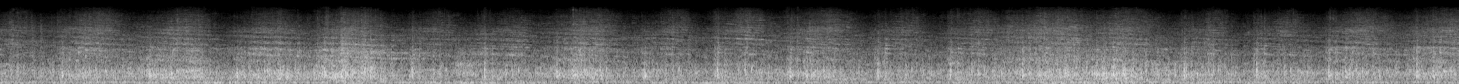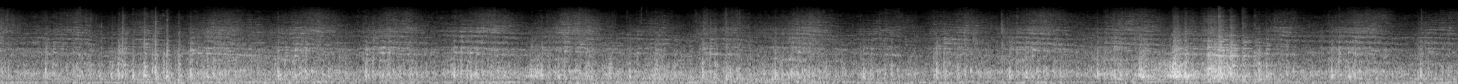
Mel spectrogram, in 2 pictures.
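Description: Double-stack intermodal freight train rolling past at speed, its steel wheels clattering rhythmically over the rail joints in a steady, loud run of clicks and rumble.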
